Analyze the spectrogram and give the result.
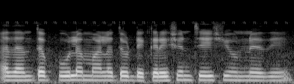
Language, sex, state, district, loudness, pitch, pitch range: Telugu, female, Telangana, Mahabubabad, -15 LUFS, 195 Hz, 185-200 Hz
